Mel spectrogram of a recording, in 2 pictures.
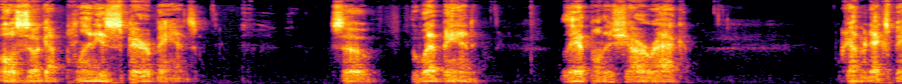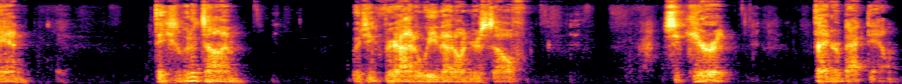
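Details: Adult man speaking through a Passy Muir one-way speaking valve on a tracheostomy placed under a year ago after neck cancer surgery; he reports restrictive, squeezing vocal cords and constant pressure.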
